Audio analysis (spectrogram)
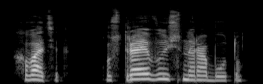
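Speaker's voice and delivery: plain reading voice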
